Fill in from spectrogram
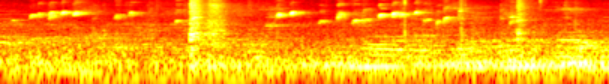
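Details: Two-month-old European goldfinch, earlier syringe-fed by hand, calling in quick high tweets that come in clusters, with a loud rustle or knock and steady background hum.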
